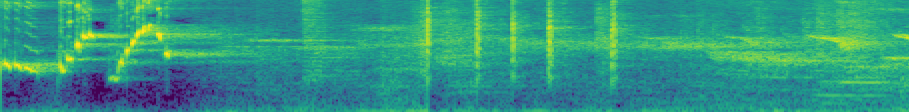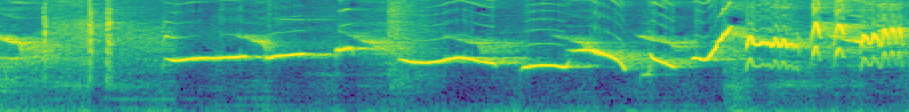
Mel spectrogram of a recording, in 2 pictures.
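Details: ['White-rumped shama song for bird luring: soft, scattered notes and faint rustling at first, then loud clear whistled phrases with wavering, rising and falling notes in the second half.']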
